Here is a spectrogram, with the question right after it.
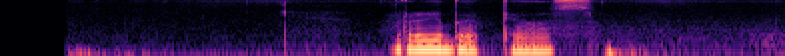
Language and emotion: Russian, sad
